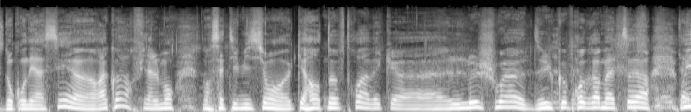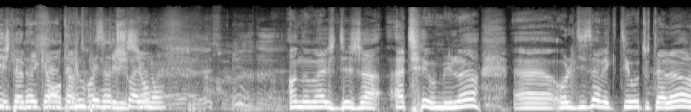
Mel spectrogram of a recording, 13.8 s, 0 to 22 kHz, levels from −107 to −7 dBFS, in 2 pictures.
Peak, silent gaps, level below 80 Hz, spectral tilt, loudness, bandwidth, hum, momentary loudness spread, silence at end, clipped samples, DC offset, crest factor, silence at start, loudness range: 0 dBFS; none; -40 dBFS; -6.5 dB/octave; -11 LUFS; 14 kHz; none; 8 LU; 0 s; under 0.1%; under 0.1%; 10 dB; 0 s; 2 LU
